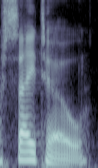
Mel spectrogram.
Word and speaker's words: cyto: Is it pronounced cytology? Yes, it is. So it's cyto.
